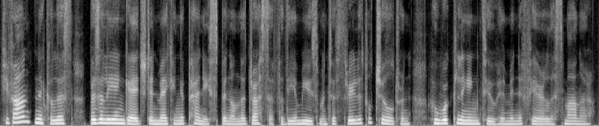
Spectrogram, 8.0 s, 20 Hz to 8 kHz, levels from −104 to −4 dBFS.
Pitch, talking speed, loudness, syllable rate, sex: 200 Hz, 220 wpm, -19 LUFS, 6.5 syllables/s, female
